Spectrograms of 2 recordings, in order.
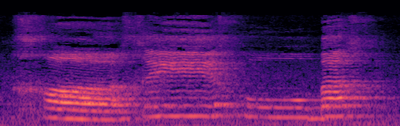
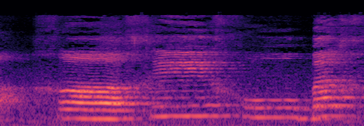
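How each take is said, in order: Both takes have the same delivery.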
